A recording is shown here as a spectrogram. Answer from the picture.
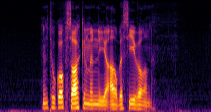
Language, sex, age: Norwegian, male, 23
